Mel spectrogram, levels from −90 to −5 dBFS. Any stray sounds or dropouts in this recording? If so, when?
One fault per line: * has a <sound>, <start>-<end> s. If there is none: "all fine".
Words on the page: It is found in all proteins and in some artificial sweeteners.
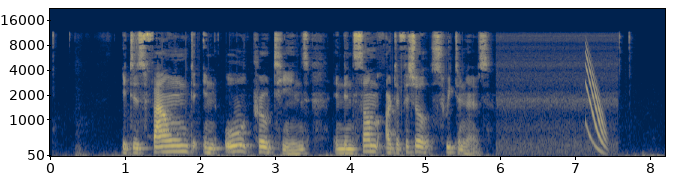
* has a chirp, 7.1-7.5 s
